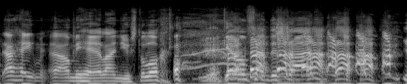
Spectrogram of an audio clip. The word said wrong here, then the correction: finasteride: You're saying it wrong as well. It's Finasteride. – Is it not Fendestride? – No.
